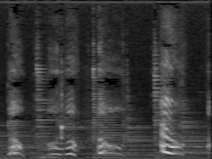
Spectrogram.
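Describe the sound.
A performer's voice imitates a dog during a storytelling act at a live concert: a few short, whiny yelps and whimpers with bending pitch, spaced irregularly over a faint steady hum.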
